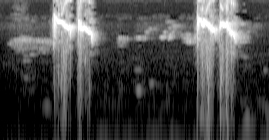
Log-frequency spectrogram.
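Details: White-eye in the rapid 'nembak' song style, used as a lure to prompt other birds: two quick high chirpy phrases, each a sharp falling-rising twitter, separated by about a second of silence.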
